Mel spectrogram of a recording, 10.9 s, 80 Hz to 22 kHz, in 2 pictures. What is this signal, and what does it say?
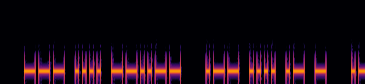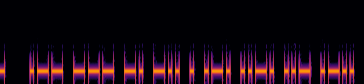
Morse code, heard as a keyed tone, about 22 wpm, 700 Hz. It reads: OH, WHAT A WONDERFUL
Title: Sentences from Top 1100 Words 22wpm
